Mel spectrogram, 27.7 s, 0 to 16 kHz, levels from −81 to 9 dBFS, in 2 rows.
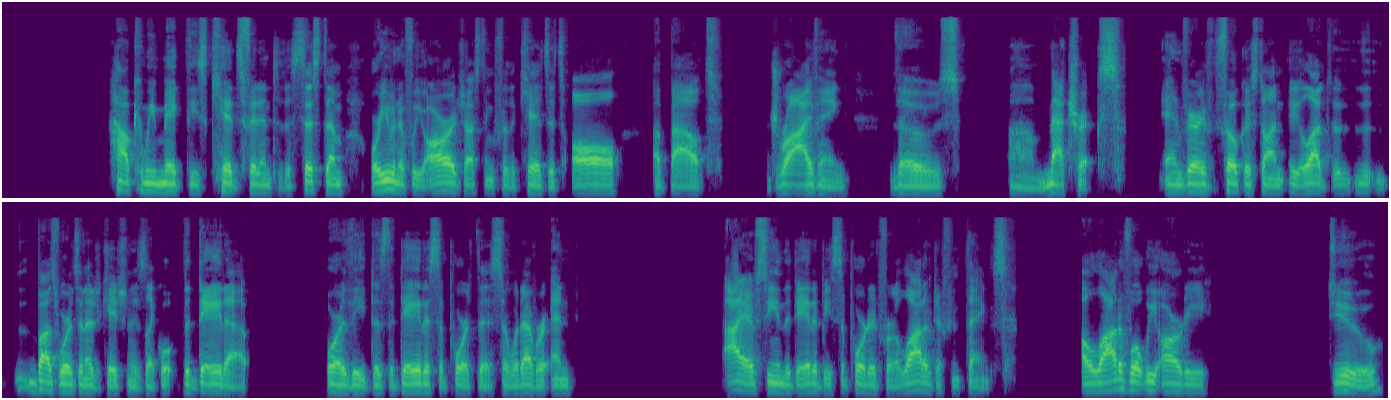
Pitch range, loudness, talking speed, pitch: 85-95 Hz, -19 LUFS, 155 wpm, 90 Hz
